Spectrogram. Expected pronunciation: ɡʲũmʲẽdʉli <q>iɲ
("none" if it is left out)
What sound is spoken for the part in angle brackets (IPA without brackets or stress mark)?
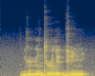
ɡ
